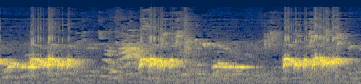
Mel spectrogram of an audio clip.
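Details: Local zebra dove in strong singing form, giving drawn-out, even cooing phrases around a steady pitch, repeated with short breaks between, with faint voices in the background.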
